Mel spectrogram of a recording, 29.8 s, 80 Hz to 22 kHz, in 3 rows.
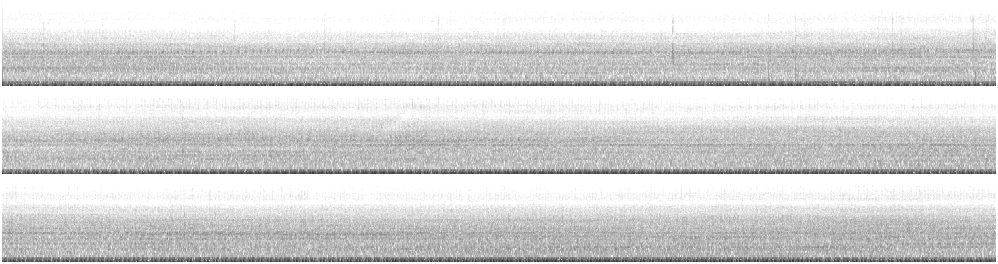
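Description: Yamaha Ténéré 700's 689 cc parallel-twin engine idling steadily.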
